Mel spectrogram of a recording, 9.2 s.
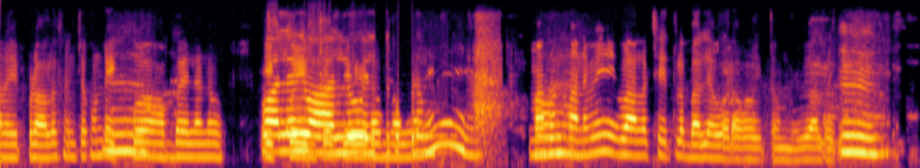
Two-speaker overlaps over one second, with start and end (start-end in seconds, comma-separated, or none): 2.7-4.3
